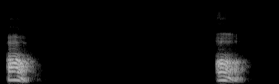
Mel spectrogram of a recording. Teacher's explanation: The fourth tone sharp and falling.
